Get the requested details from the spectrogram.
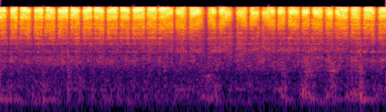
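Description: A sanding sponge is rubbed back and forth along the surface of a long, solid wooden plank with worn holes. It makes a steady, bright, hissy scratching in quick, fairly regular strokes, with each pass briefly dipping in loudness.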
